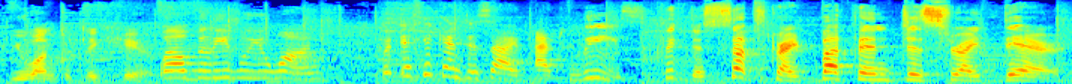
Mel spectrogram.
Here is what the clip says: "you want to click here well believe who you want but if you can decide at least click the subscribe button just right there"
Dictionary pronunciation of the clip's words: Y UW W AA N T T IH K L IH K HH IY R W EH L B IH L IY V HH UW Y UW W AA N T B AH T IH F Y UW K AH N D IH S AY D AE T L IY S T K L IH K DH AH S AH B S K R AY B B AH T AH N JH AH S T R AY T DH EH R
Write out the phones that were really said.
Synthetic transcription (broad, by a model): Y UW W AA N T T IH K L IH K HH IY R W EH L B IH L IY V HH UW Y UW W AA N T B AH T IH F Y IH K AH N D IH S AY D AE T L IY S T K L IH K DH AH S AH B S K R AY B B AH T AH N JH AH S T R AY T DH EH R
